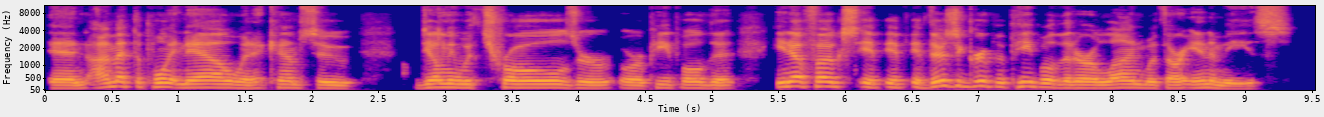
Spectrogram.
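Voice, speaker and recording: A man's voice: mid-range voice, normal speed, a little mellow. A man co-hosting a casual talk show, telling stories in a rambling, folksy way with many fillers. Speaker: co-host. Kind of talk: casual podcast chat.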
